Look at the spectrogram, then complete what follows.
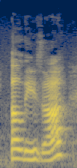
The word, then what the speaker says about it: Eliza: Like, even, I think her name is pronounced Eliza after I listened to the audiobook. I did look up pronunciations before I did the first clip, and it gave me a couple different pronunciations that could work for it, but the narrator pronounced it Eliza, so Eliza.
